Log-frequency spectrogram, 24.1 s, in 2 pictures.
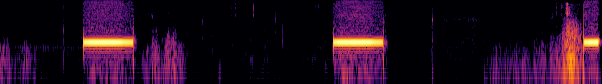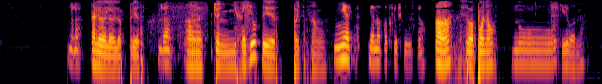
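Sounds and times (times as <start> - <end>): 
telephone ringback tone while calling: 1.7 - 2.8, 6.7 - 7.8, 11.7 - 12.0
speech: 13.6 - 23.8.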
